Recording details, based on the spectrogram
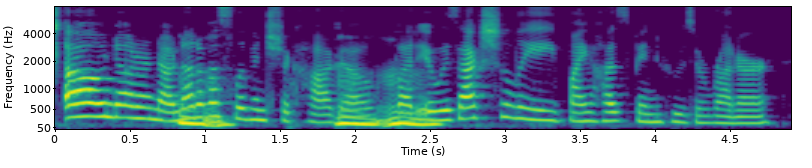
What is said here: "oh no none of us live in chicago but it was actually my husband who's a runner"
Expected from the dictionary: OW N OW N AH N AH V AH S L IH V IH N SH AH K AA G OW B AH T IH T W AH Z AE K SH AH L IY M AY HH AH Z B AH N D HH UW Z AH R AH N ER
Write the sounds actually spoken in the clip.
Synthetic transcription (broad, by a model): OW N OW N AH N AH V AH S L IH V IH N SH AH K AA G OW B AH T IH T W AH Z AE K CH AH L IY M AY HH AH Z B AH N D HH UW Z AH R AH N ER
